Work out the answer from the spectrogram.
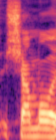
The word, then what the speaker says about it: llamo: You pronounce Shamo as a Chinese SH instead of the Spanish LL.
